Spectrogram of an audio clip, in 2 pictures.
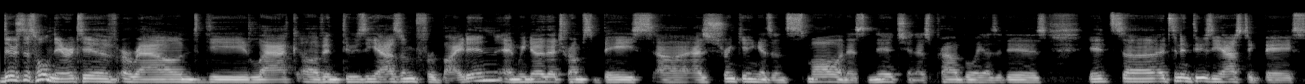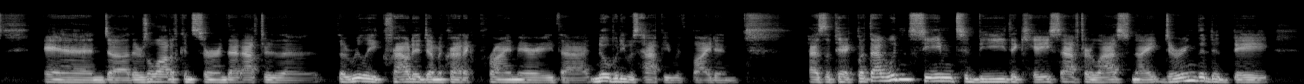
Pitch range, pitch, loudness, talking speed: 110-125 Hz, 115 Hz, -21 LUFS, 175 wpm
